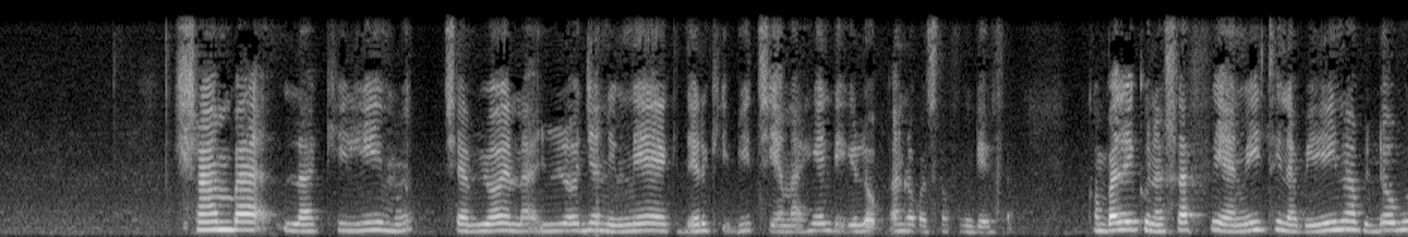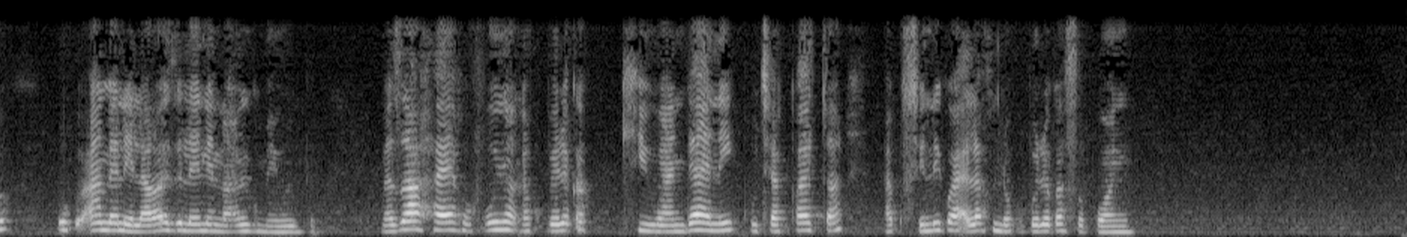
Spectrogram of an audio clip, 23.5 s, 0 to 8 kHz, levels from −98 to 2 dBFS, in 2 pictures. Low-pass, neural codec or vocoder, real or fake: 7.2 kHz; codec, 24 kHz, 0.9 kbps, WavTokenizer, medium speech release version 1; fake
